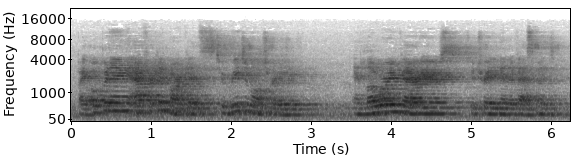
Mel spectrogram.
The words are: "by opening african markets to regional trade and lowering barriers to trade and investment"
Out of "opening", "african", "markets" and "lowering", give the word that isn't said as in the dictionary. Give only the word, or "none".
none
